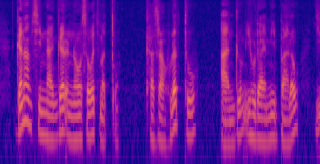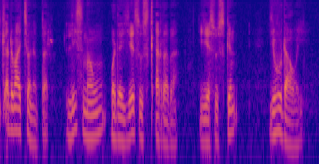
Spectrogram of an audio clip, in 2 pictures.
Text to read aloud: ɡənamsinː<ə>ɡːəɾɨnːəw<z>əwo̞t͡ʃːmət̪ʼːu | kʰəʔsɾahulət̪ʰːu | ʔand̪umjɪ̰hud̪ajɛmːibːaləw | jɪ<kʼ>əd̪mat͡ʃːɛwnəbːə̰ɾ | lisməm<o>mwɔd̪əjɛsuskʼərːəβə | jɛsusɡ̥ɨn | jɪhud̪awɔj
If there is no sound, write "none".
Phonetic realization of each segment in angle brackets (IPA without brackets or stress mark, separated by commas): a, s, kʼ, u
